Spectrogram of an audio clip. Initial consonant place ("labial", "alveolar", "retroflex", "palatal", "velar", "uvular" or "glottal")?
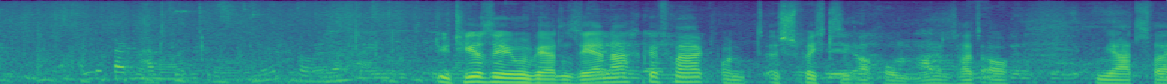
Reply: alveolar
